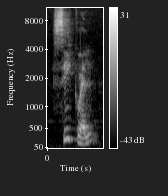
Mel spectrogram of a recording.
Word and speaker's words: SEQUEL: initially the language was known as Structured English query language pronounced as sequel which was later changed into SQL in the year 1978.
